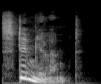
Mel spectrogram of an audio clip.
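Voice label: "stimulant", British English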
